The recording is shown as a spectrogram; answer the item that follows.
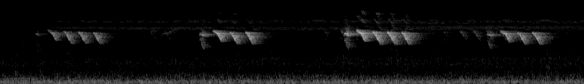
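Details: American goldfinch (Spinus tristis) flight song, sung while flying overhead: four bursts of quick, high, descending chips in a "po-ta-to-chip" rhythm, roughly every one and a half seconds, over a faint low hum.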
